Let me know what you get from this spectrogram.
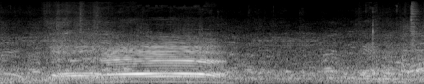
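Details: A dairy cow of improved breed with its calf at Aftabganj cattle market, Dinajpur, Bangladesh: a single steady, smooth moo of about a second and a half, with faint market noise before and after.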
